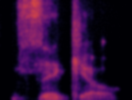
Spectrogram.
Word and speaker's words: Ezekiel: What about Ezekiel? Ezekiel. Hmm. I feel like the second one. Good. Yeah. Ezekiel.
